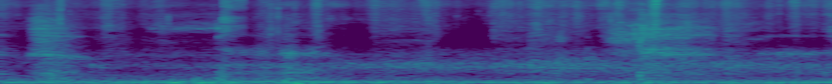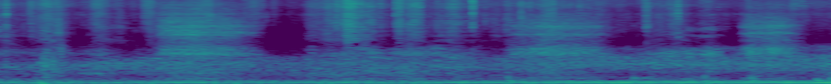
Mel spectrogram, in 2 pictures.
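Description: Faint, soft footsteps and rustling through grass, several irregular steps, over a steady low hum.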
